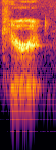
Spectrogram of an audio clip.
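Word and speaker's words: Kehret: is by peg carrot is a carrot it gets pronounced to carrot I love this cover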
